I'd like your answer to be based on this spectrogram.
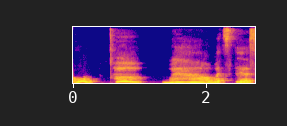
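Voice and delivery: put-on very drawn-out, high, slow, animated childlike wonder. Speaker demonstrates how to get little children's attention: animated voice for kids. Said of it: "So that's how I would talk".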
